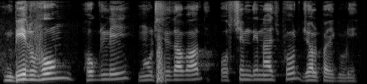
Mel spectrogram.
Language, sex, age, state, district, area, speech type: Bengali, male, 45-60, West Bengal, Paschim Bardhaman, rural, spontaneous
